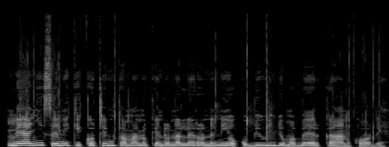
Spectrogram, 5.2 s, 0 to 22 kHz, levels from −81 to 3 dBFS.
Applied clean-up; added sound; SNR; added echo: neural mask model RNNoise.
